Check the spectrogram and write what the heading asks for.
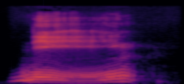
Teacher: also you have to add a third tone so knee down and up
